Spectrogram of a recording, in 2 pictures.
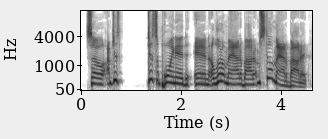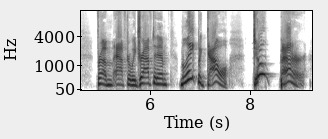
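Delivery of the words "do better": do better stressed very hard. Disappointed in a drafted player who wasted his career, strong stress on "do better". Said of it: "you did emphasize the do better very strongly".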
